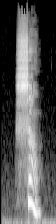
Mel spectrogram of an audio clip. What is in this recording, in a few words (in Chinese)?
"sheng4", voices; 剩; 残る、余る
